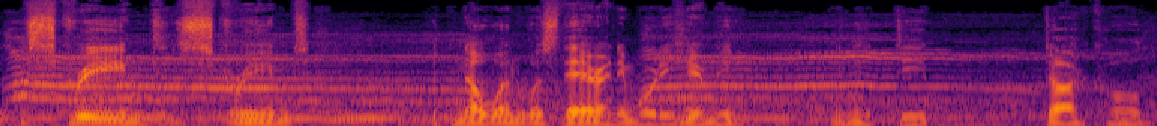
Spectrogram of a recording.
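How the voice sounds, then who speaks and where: A man's voice: on the low side, steady tone, over music. An actor playing a haunted young prisoner who tells of his descent into madness in a solemn, intense audio drama monologue. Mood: desperate. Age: young adult. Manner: solemn, deliberate, intense storytelling.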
